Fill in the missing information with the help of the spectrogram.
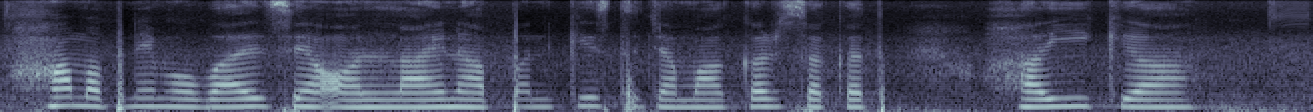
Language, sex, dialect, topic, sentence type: Bhojpuri, female, Western, banking, question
